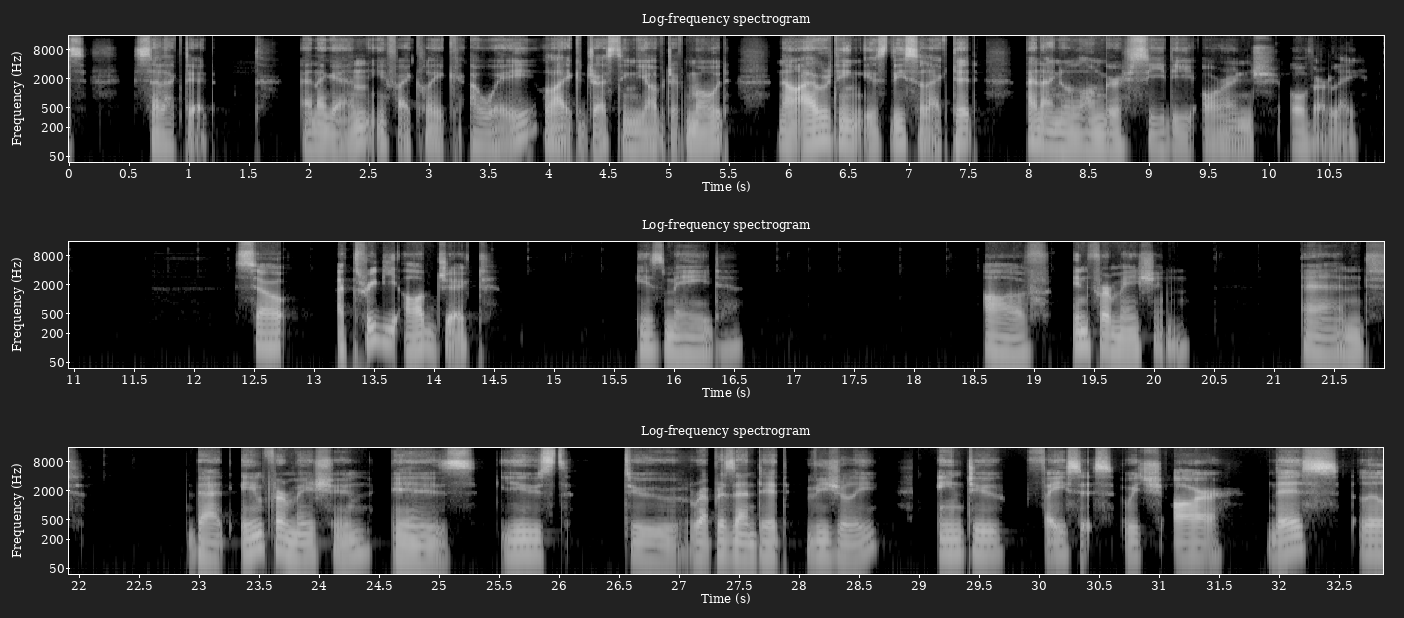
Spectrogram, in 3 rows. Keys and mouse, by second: 3.2 click, 7.6-10.0 middle drag, 10.6 shift+middle click, 11.7 shift+middle click, 12.2 middle click, 12.9 shift+middle click, 14.4 shift+middle click, 15.3 shift+middle click, 16.0 middle click, 17.1 shift+middle click, 17.8 middle click, 18.0 click, 18.5 shift+click, 19.1 click, 20.0 middle click, 20.1 click, 20.8 shift+click, 21.4 click, 21.5 middle click, 23.3 shift+click, 23.8 shift+middle click, 29.0 shift+middle click, 29.5 middle click, 30.3 shift+middle click, 30.7 middle click, 31.8 3, 32.5 click.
